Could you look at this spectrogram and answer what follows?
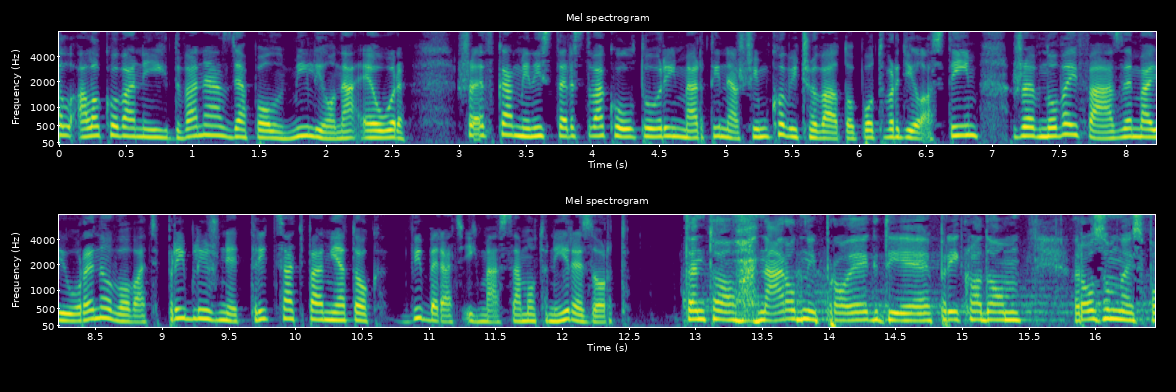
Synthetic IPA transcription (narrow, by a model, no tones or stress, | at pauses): ɛlʔalɔkɔʋaniːɣd̪ʋanaːzɟapɔʎmiliɪɔːnaʔɛʊɾʃɛːfkaminist̪ɛɾst̪ʋakult̪uːɾimaɾt̪inaʃimkɔʋit͡ʃɔʋaːt̪ɔpɔt̪ʋr̩ɟila̰st̪iːmʒɛvnɔʋɛjfaːzɛmajuːɾɛnɔʋɔʋacpɾibliʒɲɛt̪ɾit͡sacpamɪat̪ɔkʋibɛɾaɟiɣma̰ːsamɔt̪niːɾɛzɔɾt̪ | t̪ɛnt̪ɔnaːɾɔd̪niːpɾɔjɛɡt̪jɛpɾiːklad̪ɔmɾɔzumnɛjspɔ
